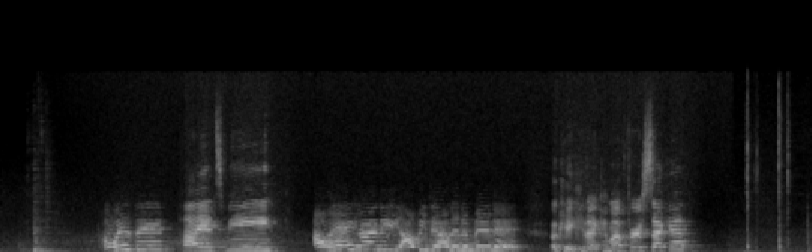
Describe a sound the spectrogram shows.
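A woman speaks close by into an intercom.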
